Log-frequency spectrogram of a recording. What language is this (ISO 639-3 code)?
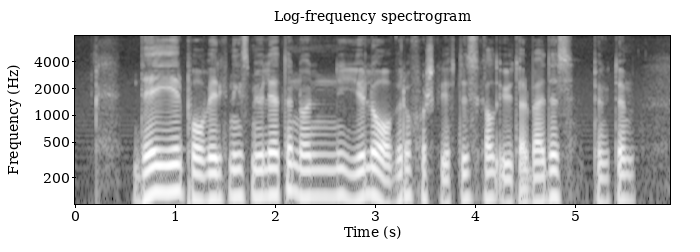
nor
